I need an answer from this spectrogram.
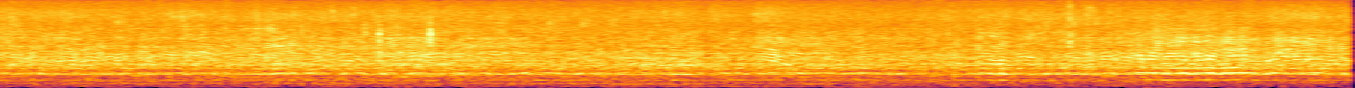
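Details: Bees busy foraging pollen and carrying it back to the hive. A constant swarm-like buzz, with individual bees briefly rising in pitch as they pass close, and small swells in loudness.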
